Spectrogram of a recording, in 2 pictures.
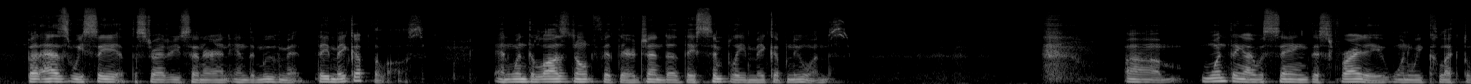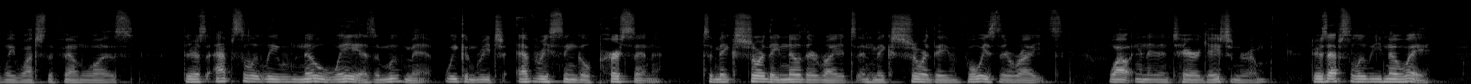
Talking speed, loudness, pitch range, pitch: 165 wpm, -33 LUFS, 105-125 Hz, 115 Hz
